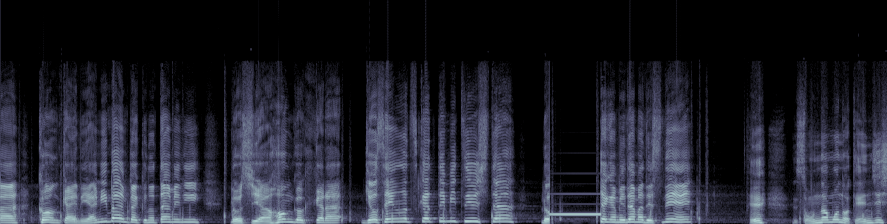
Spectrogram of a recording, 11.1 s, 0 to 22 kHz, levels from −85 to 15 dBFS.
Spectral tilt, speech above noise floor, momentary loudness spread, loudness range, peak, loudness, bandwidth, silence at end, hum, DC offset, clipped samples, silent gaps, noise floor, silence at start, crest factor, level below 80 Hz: -4 dB/octave; 38 dB; 9 LU; 1 LU; 0 dBFS; -14 LUFS; 15.5 kHz; 0 s; none; under 0.1%; under 0.1%; none; -53 dBFS; 0 s; 14 dB; -62 dBFS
